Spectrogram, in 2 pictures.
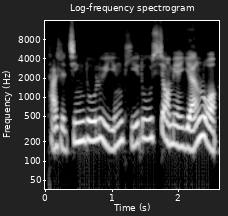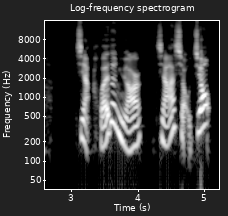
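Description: A woman reading a story, voicing a bold, sharp-tongued woman outlaw who talks back with fierce defiance. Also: lively intonation, a little slow, no room sound, studio quality, natural voice. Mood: defiant. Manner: shrill, struggling, self-mocking laughter.

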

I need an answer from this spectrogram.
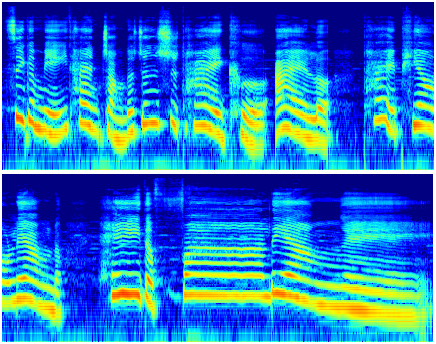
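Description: An exceedingly polite, cheerful gentleman, voiced by a woman reading a children's story, who speaks in a high, sweet, gushing tone. Every line is courteous and eager to please. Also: very animated, drawn-out words, soft background music, full character voice. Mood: gushing politeness. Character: overly polite, cheerful birthday-host gentleman.

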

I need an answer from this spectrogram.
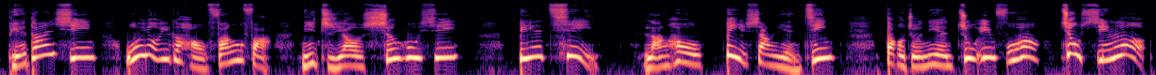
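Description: A woman's voice: high-pitched, big pitch swings, slow, dry recording, studio quality, pitched above the performer's own voice, heavily acted. A woman voicing a friendly tiger who eagerly offers advice. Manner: eager, bright.

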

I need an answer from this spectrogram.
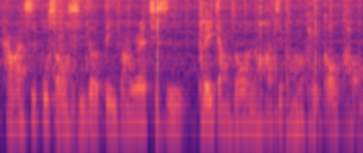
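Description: A woman from Yilan with a Taiwanese Mandarin accent, a podcast guest telling stories in an animated, chatty way full of fillers and restarts. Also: low-pitched, fast, background noise. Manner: animated, chatty, frequent fillers and self-corrections. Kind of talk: casual storytelling chat.

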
